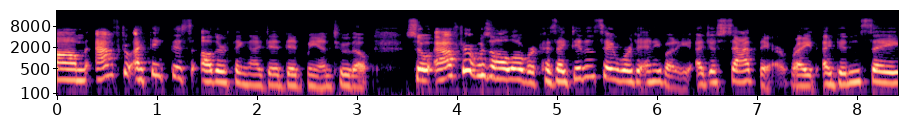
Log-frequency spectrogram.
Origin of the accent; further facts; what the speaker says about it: Pennsylvania, United States; these big names that come to town, I'm from Pennsylvania.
